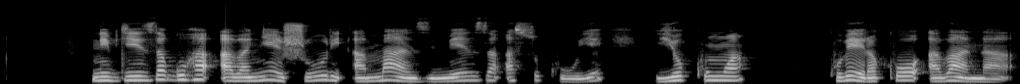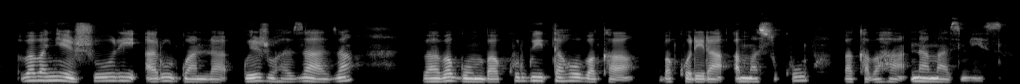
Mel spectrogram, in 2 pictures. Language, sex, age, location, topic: Kinyarwanda, female, 25-35, Kigali, health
